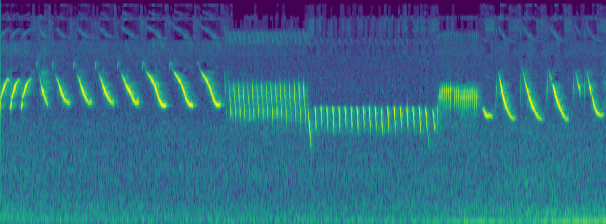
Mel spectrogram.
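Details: Canary (kenari) in full, lively song with sharp rolling trills, used to pressure rivals and as a lure for young canaries learning to sing: rapid descending whistled sweeps, then a fast buzzy trill dropping to a lower rolling trill, before the sweeps return.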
